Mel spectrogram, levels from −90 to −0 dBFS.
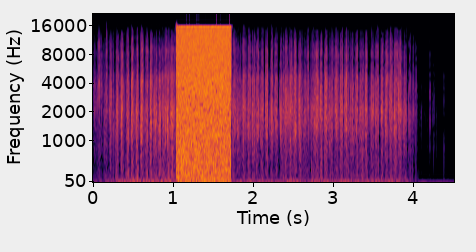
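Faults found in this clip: Loud broadband noise, 1.04–1.72 s. Samples built from the wrong bytes. Sample reader assembles bytes wrongly, so the low bits dominate.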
